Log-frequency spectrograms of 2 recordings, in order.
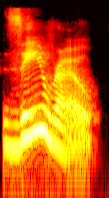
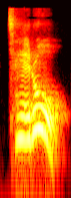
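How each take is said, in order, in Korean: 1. 윙윙거리는 z 소리와 긴 모음이 있습니다. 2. 한국어 소리로 짧게 말했습니다. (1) "생각보다 굉장히 늘어나는 느낌이 나죠?" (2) "제로 아니고요"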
